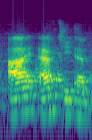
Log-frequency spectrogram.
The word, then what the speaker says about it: IFGF: Kalau orang Indonesia bilangnya IFGF. Kalau kita yang benar pronunciasinya IFGF ya. Jadi kalau saudara ketemu dari saudara semua dari IFGF lain jangan salah pronunciasinya gitu.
